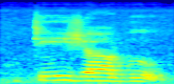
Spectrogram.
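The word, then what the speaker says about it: déjà vu: pm the next word is deja vu it's pronounced deja vu vue the pronunciation is not very tricky but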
